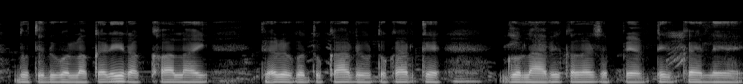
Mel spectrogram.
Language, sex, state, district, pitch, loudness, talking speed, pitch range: Bajjika, female, Bihar, Vaishali, 110 Hz, -25 LUFS, 135 wpm, 105-115 Hz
